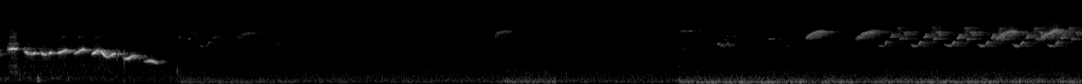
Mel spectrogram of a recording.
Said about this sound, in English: That's more like it. Okay. This is like the escape into nature version of the podcast. I love it. I'm not going to lie. I kind of dig the bird noises. We're on the edge of a temperate rainforest here. I kind of dig the bird noises for a summer show.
